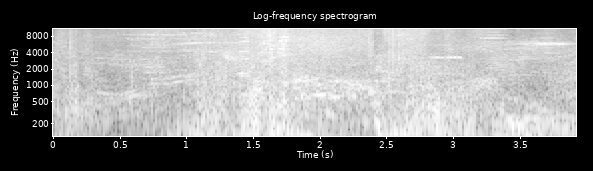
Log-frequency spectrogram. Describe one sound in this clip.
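Electric blasts crackle and zap.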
